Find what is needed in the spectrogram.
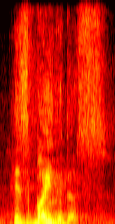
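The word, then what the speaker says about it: התבודדות: In Chassidut, there's a topic called hitbodedut. Okay? Probably the biggest people on the hitbodedut train is Breslov. Very big into hisboidedus. That's what they say. That's how they say it.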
